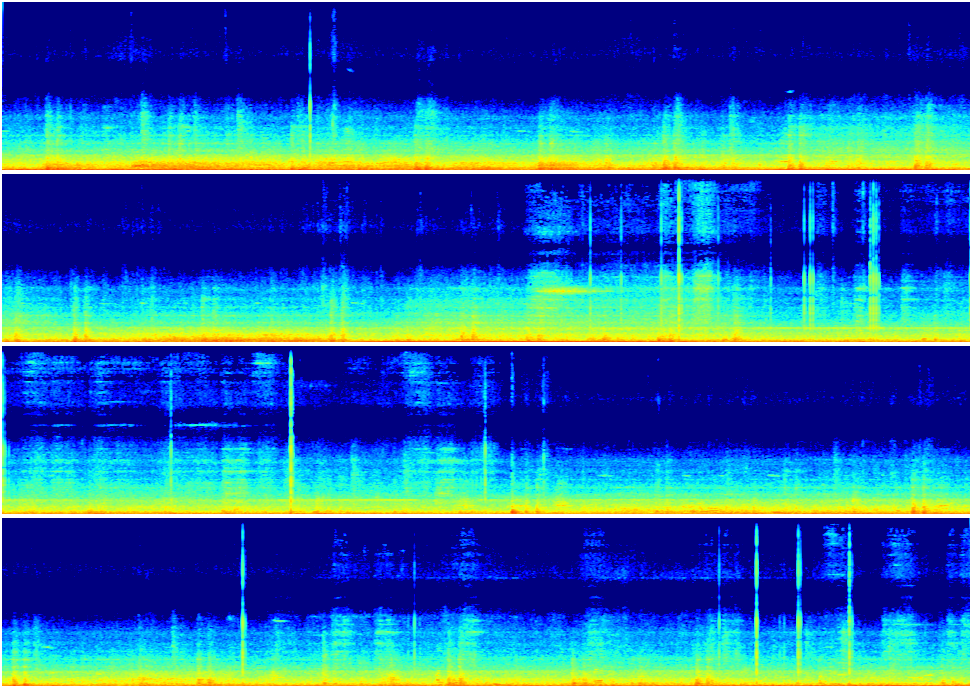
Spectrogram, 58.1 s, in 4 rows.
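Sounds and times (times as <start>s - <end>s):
rail joint clicks: 0.0s - 58.0s
railcar engine and wheels rumbling: 0.0s - 58.0s
high squeal: 22.4s - 23.6s.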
